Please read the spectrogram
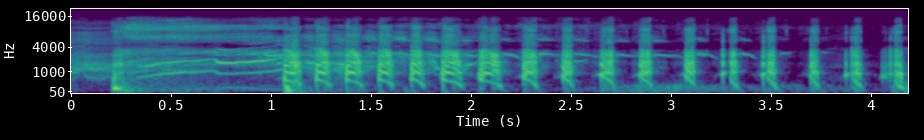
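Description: A man's high-pitched laugh: a rising, wavering squeal for about the first second, then a fast stuttering run of about eight pulses a second that stops just before the end.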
